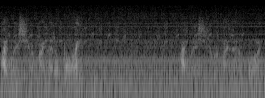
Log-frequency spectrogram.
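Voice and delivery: quick voiceless whisper. Retold or imitated. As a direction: breathe it out as a tender secret. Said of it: "I'm sorry, I whispered".

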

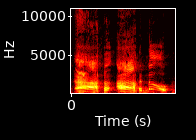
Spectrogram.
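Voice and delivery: mock kid's cry. Third grader swatted by Alan.

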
